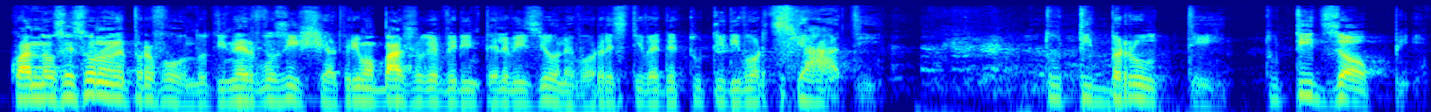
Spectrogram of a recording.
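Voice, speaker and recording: A man's voice: mid-range voice, quick pace, fairly bright tone, breathy edge. An actor playing a lonely, bitter working-class man with a Roman accent, delivering a theatre monologue that swings from muttering to sarcastic outbursts. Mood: sarcastic rant. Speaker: stage actor. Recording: live stage recording over guitar. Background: guitar music.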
